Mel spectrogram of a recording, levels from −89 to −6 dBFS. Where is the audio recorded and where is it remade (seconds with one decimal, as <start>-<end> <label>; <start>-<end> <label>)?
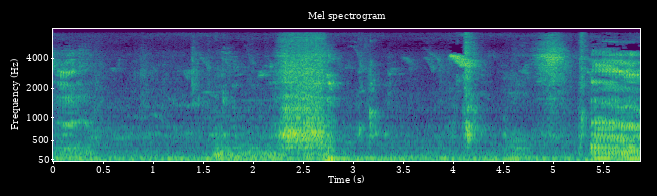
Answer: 0.0-5.9 recorded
